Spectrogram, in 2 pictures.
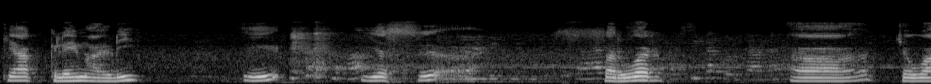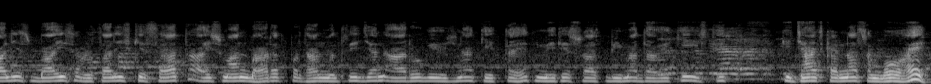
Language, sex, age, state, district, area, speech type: Hindi, male, 60+, Uttar Pradesh, Ayodhya, rural, read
